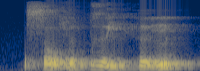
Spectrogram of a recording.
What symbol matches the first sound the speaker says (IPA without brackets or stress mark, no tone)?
s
